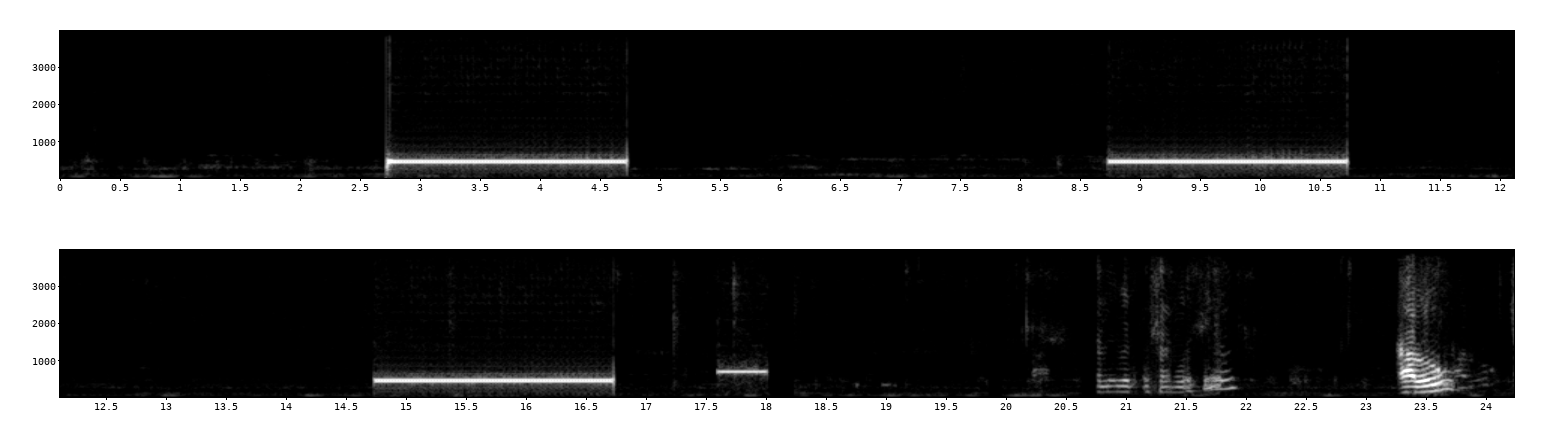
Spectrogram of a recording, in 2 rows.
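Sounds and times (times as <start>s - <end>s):
telephone line tones during a call transfer: 2.7s - 4.8s, 8.7s - 10.8s, 14.7s - 16.8s
speech: 21.3s - 22.1s, 23.3s - 23.8s.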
